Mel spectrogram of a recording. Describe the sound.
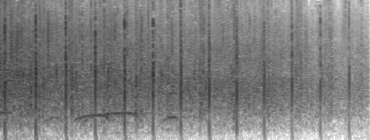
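A church audience applauds to welcome those newly born into God's family. The steady, sustained clapping has sharp individual claps popping through the wash, and a brief voice rises over it.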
